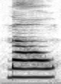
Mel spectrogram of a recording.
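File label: "nao", Mandarin, tone 1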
